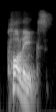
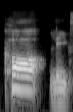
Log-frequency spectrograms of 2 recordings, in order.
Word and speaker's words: colleagues: So it's two syllables. English, we say colleagues. The stress on the first syllable, colleagues. What the stress means, you make the syllable a little bit longer in length, just like a fraction longer. That's what it means. Colleagues. But I know that. In Russian, colleagues, the stress is on the second syllable.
